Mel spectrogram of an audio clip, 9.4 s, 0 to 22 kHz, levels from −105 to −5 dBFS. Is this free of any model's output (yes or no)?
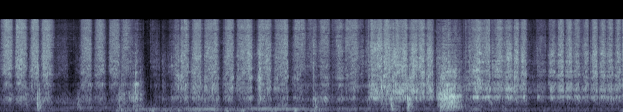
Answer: no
